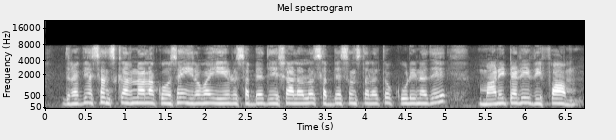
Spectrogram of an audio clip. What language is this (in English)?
Telugu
